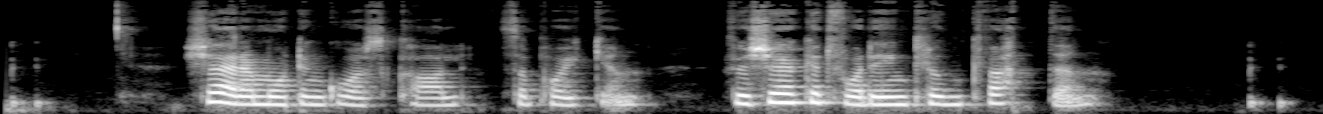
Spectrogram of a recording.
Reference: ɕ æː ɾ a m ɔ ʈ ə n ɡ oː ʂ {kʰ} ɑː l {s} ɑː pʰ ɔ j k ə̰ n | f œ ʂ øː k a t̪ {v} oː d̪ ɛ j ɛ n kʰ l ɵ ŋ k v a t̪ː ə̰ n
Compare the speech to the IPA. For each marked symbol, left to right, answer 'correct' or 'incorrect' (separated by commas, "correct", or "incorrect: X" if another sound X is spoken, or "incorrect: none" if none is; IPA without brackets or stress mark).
correct, correct, incorrect: f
